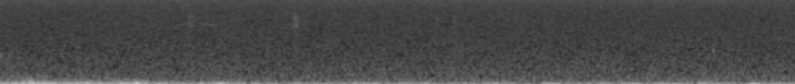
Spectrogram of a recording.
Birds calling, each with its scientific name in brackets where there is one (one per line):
Japanese Bush Warbler (Horornis diphone)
